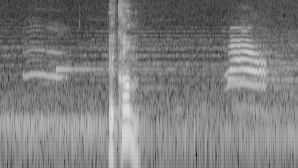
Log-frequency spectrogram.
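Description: In the hidden-object adventure game Mystery Trackers: Raincliff, a kitten meows loudly and briefly up close, while someone speaks over faint tonal game sounds.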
